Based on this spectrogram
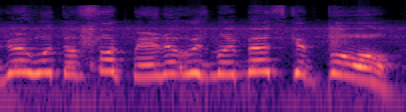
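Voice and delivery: put-on high, whiny teenage voice; whiny kid voice. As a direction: squeal it like an outraged kid. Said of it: "the kid that threw it was just like".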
